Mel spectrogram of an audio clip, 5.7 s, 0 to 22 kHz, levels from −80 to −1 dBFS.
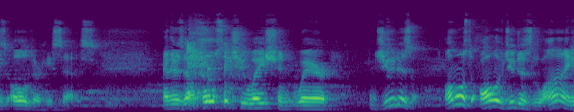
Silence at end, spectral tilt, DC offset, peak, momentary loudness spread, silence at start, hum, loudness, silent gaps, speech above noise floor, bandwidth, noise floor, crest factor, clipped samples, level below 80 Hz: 0 s; -2 dB/octave; under 0.1%; -10 dBFS; 14 LU; 0 s; none; -27 LUFS; none; 24 dB; 13.5 kHz; -51 dBFS; 16 dB; under 0.1%; under -90 dBFS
